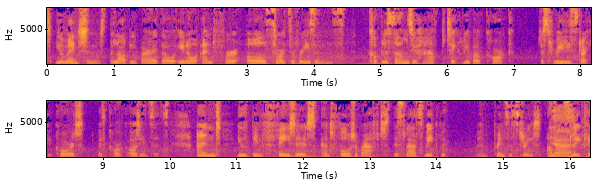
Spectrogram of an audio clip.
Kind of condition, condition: setting, outdoors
